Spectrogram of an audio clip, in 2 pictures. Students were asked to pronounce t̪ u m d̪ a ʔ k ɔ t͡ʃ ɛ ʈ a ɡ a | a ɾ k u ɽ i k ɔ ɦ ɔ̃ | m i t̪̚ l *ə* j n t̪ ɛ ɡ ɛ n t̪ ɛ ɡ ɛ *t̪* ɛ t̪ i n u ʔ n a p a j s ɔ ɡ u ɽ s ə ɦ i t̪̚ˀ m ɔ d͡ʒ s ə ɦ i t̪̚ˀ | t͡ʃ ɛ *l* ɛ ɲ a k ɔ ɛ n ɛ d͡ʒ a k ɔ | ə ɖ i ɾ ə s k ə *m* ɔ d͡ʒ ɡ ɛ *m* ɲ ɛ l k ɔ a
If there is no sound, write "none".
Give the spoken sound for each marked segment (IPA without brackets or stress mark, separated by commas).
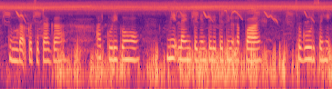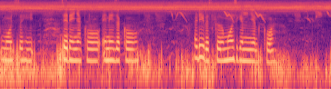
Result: a, t̪, ɾ, m, m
